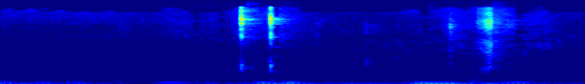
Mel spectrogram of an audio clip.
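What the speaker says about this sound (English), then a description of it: "Just type the @ and begin typing the person's name and click." A computer keyboard and mouse at a desk, a few sharp isolated clicks over a low steady hum, close and fairly quiet.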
